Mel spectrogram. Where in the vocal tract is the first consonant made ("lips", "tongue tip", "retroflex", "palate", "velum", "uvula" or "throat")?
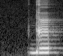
velum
